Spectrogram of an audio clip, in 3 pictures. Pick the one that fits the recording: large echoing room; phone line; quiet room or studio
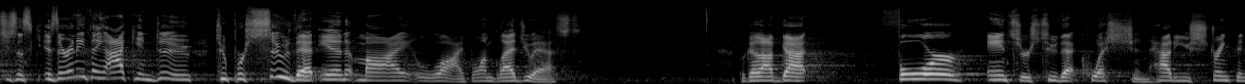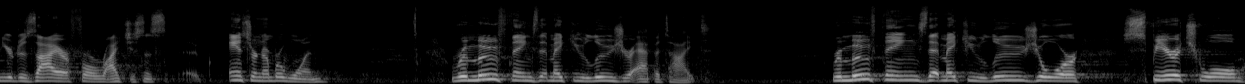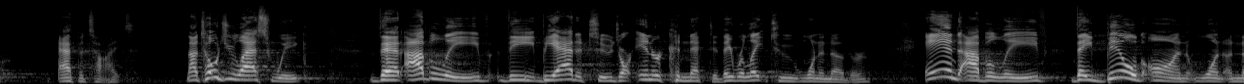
large echoing room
